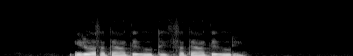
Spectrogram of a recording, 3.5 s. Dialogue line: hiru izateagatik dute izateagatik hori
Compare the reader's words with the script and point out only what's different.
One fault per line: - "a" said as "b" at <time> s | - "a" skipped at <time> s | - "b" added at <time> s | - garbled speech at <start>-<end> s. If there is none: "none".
none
